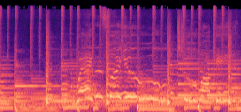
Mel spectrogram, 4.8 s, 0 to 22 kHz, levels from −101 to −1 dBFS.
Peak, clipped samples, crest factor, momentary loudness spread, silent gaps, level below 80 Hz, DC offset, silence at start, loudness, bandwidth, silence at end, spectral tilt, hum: -4 dBFS; under 0.1%; 12 dB; 6 LU; none; -34 dBFS; under 0.1%; 0 s; -17 LUFS; 18 kHz; 0 s; -6 dB/octave; none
